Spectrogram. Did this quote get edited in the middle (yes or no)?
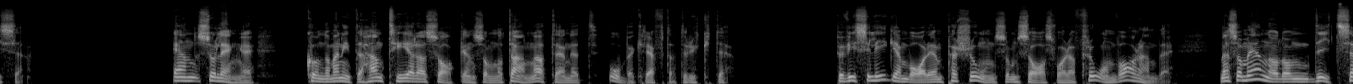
no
